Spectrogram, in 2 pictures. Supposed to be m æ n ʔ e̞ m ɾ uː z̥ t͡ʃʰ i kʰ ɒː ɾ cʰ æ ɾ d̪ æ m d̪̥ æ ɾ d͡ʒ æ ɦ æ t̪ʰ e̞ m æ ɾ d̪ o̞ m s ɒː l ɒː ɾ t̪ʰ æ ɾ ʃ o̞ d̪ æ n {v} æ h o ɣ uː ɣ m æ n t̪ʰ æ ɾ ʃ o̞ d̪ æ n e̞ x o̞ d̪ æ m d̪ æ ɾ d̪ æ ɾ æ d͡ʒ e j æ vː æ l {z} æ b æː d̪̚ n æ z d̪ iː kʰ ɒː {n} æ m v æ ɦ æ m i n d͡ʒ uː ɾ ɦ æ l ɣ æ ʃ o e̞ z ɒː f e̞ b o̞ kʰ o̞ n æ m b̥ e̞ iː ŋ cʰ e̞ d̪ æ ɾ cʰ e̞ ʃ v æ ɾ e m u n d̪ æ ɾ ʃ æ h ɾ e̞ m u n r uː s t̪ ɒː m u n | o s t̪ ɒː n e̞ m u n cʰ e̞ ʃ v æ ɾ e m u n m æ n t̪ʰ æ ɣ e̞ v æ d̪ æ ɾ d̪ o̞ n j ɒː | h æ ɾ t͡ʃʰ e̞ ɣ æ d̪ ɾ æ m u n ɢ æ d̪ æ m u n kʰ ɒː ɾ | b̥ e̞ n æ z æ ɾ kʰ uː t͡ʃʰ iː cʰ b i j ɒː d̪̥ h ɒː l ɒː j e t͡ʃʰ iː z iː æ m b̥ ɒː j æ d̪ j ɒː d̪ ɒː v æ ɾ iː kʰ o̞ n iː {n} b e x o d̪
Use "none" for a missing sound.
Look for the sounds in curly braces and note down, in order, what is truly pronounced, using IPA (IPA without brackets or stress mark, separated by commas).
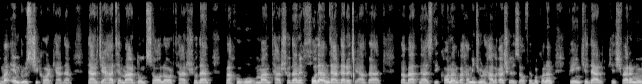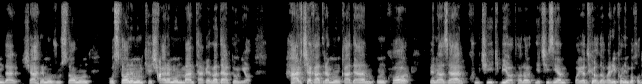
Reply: v, v, n, m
